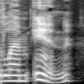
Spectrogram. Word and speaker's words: lemon: So, for example, in the word lemon, there's a schwa. We say lem-in, but we spell it lem-on.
